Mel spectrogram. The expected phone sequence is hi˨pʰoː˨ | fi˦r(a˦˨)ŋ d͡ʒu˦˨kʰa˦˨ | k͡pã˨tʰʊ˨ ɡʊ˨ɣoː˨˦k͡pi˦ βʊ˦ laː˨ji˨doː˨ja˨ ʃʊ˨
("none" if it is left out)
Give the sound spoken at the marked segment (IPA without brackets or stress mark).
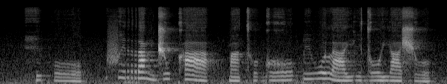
a˦˨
